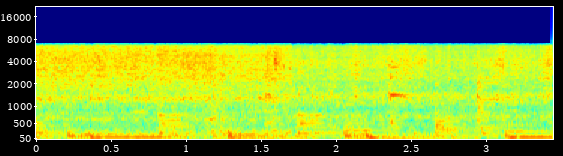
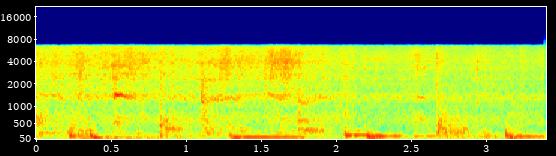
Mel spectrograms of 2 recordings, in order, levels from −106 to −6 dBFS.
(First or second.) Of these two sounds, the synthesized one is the second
